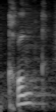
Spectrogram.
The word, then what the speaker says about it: conch: It's called a conch, but the British say a conch.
